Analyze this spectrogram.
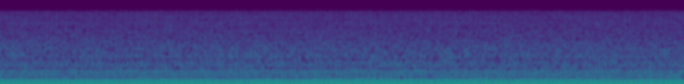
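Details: Steady electrical mains hum from an eagle nest camera in early afternoon, with no animal sound.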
